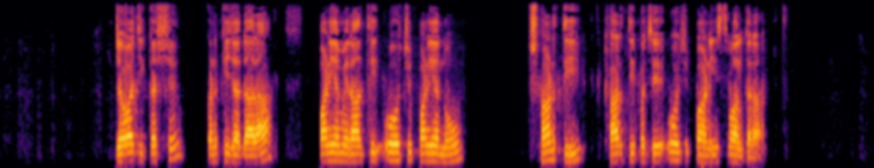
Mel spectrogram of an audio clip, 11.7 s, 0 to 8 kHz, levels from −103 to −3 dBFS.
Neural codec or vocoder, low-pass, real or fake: none; 7.2 kHz; real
